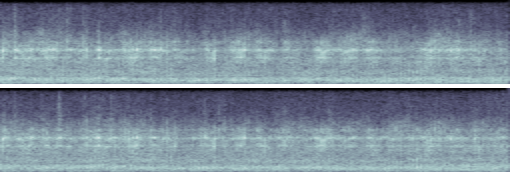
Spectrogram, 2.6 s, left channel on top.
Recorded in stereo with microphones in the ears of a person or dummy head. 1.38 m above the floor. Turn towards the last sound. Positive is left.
No sound to turn to.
